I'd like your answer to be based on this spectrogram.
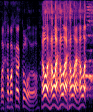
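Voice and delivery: loud, high-pitched calling out.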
